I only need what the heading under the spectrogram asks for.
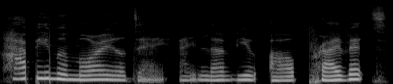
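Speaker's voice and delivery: slow, soft, breathy wishes; whisper-soft holiday greeting to the troops. Retold or imitated. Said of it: "He's like".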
